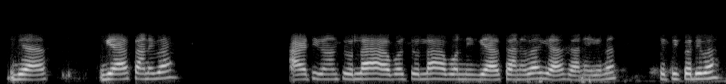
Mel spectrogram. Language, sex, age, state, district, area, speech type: Odia, female, 45-60, Odisha, Sambalpur, rural, conversation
